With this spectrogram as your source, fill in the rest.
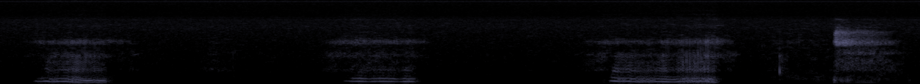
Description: My sister snore.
